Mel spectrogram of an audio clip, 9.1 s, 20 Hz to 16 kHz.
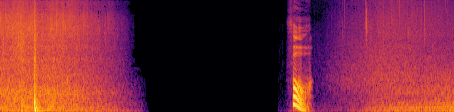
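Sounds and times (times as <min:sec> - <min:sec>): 
steady rain: 0:00.0 - 0:02.7, 0:05.8 - 0:09.0
speech: 0:05.8 - 0:06.3.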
